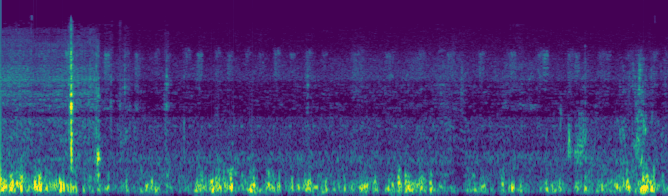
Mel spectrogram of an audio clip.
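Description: Water splashes softly as animals shift in a shallow pool.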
